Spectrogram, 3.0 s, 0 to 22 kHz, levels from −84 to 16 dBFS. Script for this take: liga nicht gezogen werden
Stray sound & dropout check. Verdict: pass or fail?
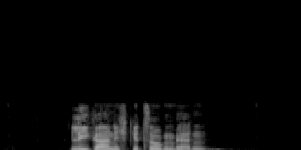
pass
